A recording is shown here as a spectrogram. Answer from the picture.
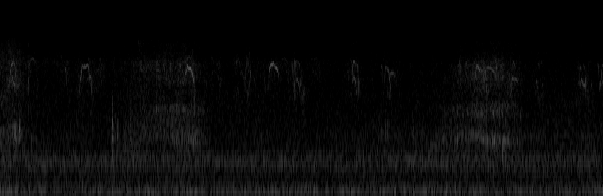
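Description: Faint small-bird chirping: many short, high chirps scattered irregularly, over a faint low steady hum.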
